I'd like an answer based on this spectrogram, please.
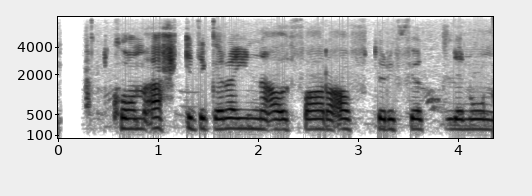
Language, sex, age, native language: Icelandic, male, 12, Icelandic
